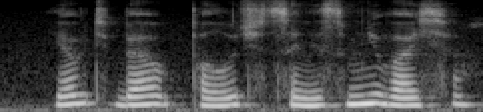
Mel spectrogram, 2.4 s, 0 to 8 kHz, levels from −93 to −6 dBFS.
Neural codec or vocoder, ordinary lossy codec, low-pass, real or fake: none; none; none; real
